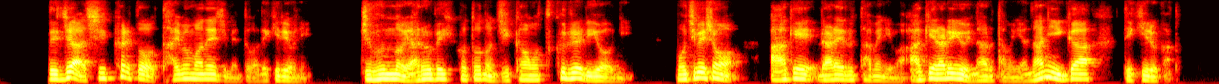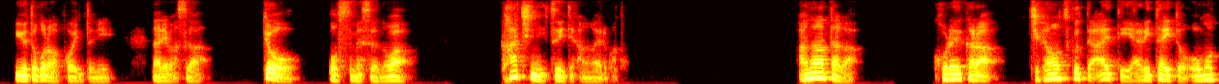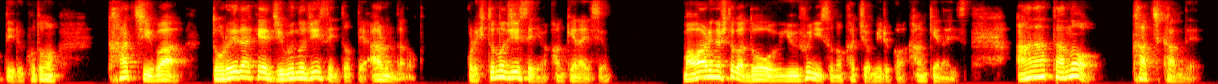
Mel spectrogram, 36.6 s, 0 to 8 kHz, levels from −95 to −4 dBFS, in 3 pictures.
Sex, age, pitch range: male, 40-59, 100-135 Hz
